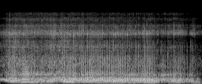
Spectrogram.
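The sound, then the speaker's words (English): A man makes a loud, rasping snore with his voice, performed live rather than as a sound effect, one long continuous drawn-out breath lasting about two seconds, heard on its own. “I've got some podcasting news, and don't snore this time.”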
